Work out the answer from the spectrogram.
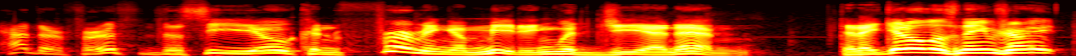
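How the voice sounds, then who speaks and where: A man's voice: a little high, big pitch swings, normal speed, fairly bright tone. A man, a voice actor, playfully rambling through a mic check and outtake chatter.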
